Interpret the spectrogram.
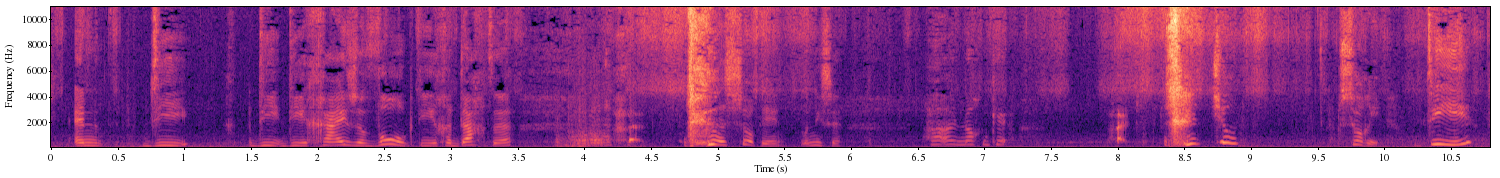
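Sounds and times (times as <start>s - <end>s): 
speech: 0.2s - 7.4s, 8.0s - 10.7s
person sneezing: 4.8s - 5.1s, 8.3s - 8.7s.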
